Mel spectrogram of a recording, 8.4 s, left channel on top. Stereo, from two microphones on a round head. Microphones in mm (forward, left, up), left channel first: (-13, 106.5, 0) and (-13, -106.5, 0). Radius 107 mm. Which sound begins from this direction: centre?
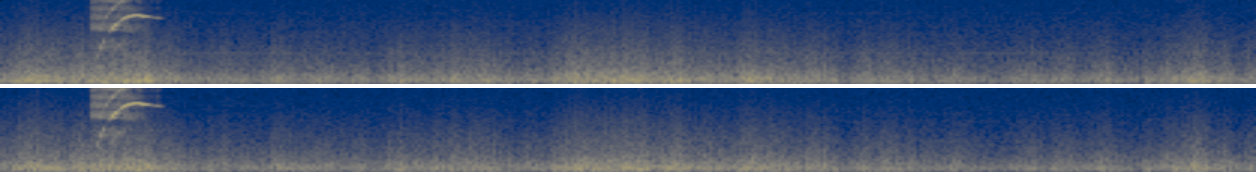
A siren, at 0.6 s.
